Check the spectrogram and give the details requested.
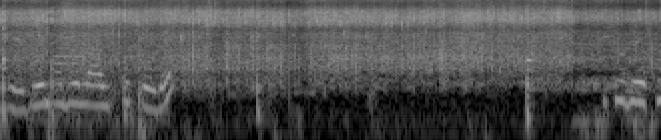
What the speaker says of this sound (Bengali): তো ঢ্যাঁড়সগুলোকে এইভাবে নাড়াচাড়া করে আমি একটু ভেজে নেবো লালচে করে।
